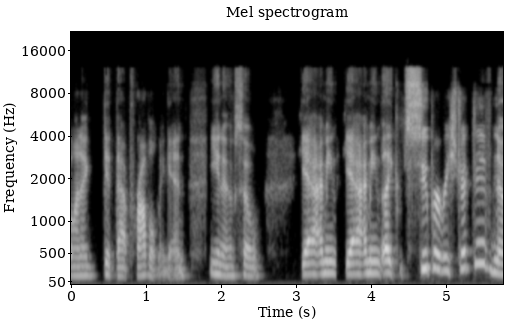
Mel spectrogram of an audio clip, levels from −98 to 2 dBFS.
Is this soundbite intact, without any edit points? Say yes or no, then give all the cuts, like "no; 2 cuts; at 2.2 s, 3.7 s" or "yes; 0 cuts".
no; 2 cuts; at 1.8 s, 3.5 s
